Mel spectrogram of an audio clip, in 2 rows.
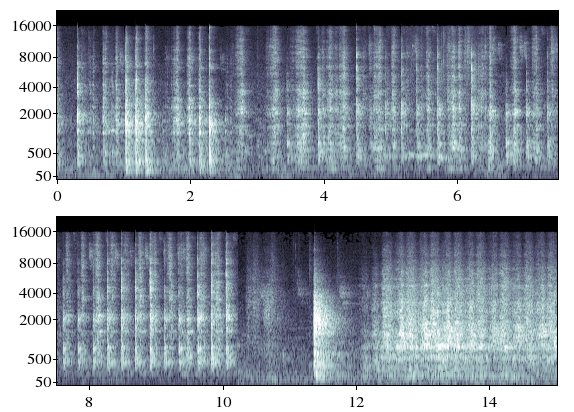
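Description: A steel chisel pares and scrapes the surface of a solid wooden model car body blank for a 1936 Mercedes-Benz 500K Special Roadster, roughly 40 cm long and clamped on a bench among shavings, making a quick run of short, dry, raspy strokes. After a brief pause and one sharp, loud scrape, the wood is rubbed with a wooden sanding stick, giving a steady, bright, hissing rasp to the end.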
